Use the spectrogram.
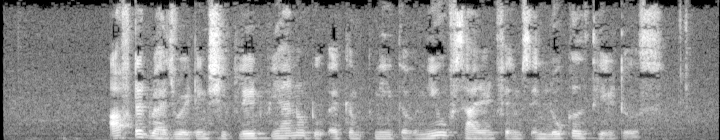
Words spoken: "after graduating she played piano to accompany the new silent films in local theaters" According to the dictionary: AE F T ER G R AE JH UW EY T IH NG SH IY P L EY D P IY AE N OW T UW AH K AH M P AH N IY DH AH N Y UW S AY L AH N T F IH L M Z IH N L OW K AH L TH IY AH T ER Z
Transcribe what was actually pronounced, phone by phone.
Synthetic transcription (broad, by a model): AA F T ER G R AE JH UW EY T IH NG SH IY P L EY D P IY AE N OW T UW AH K AH M P AH N IY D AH N Y UW S AY L AH N T F IH L M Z IH N L OW K AH L T IY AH T ER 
